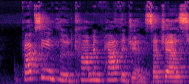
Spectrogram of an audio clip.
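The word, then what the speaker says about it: cocci: first category of shape for bacteria is called coxy that's spelled c-o-c-c-i coxy coxy include common pathogens such as streptococcus pyogenics next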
